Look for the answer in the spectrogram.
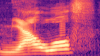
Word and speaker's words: Meow Wolf: So we can concentrate on an awesome tournament, the Galaga World Championship at Meow Wolf. Am I saying it right, Adam? – You still are? – Yes!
